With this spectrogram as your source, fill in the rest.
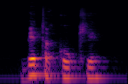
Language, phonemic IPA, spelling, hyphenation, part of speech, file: Dutch, /ˈbɪ.tərˌkuk.jə/, bitterkoekje, bit‧ter‧koek‧je, noun, Nl-bitterkoekje.ogg
- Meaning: diminutive of bitterkoek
